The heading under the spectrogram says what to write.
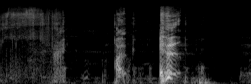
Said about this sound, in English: I'm choking. That's because you took too big a sip.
